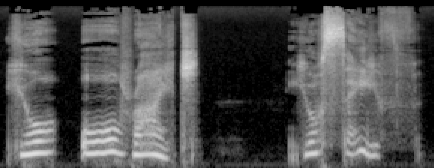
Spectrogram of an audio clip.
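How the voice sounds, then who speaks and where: A woman narrator voicing a gentle, caring young woman in an audiobook, soft and soothing but earnest. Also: sits high, big pitch swings, a little slow, no echo, studio quality, voice pushed up. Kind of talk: audiobook character acting.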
